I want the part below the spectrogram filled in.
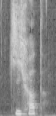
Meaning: to sneeze
- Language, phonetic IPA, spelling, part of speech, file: Czech, [ˈkiːxat], kýchat, verb, Cs-kýchat.ogg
